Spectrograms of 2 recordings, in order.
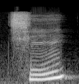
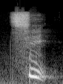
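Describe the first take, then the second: First: The pitch rises from mid to high. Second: The pitch falls sharply from high.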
